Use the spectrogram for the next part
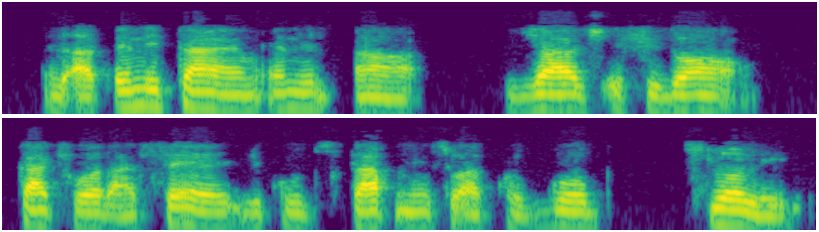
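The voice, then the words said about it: Strong foreign accent. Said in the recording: “my strong accent”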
